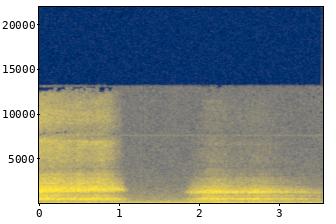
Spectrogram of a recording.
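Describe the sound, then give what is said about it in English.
A deep breath heard as two long, soft rushes of air with a short quiet pause between them. It is faint, with no talk. “Let's take a deep breath to relax.”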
